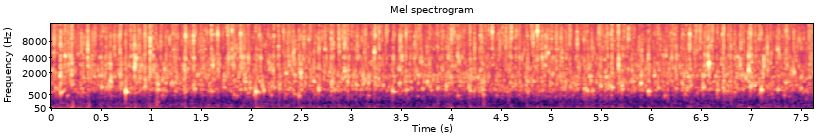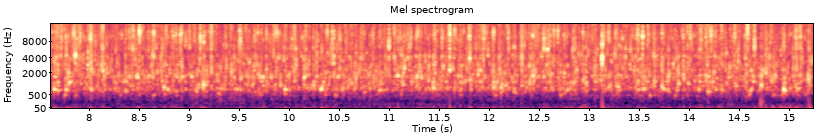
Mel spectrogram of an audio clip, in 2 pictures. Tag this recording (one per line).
field-recording
nature
river
runnel
stream
water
